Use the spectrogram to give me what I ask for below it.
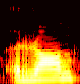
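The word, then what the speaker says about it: wrong: डब्लू से शुरू होगी लेकिन डब्लू बोलते वक्त साइलेंट रहेगा रैप रोंग राइट तो इन सारे स्पेलिंग में आप देख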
